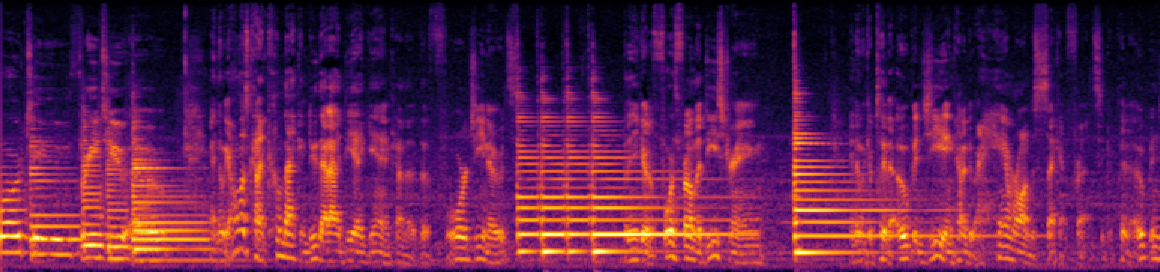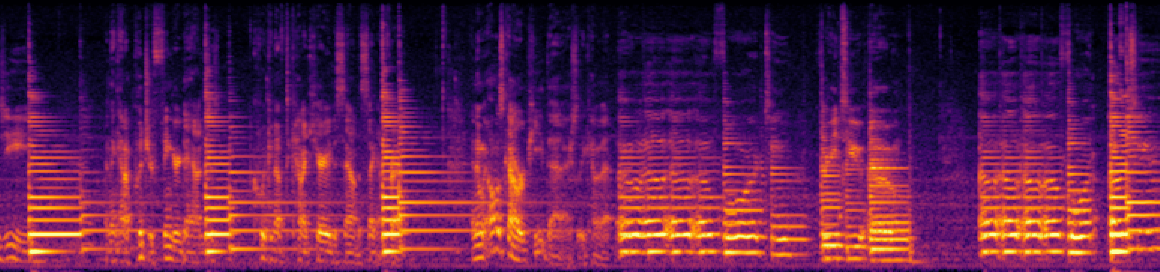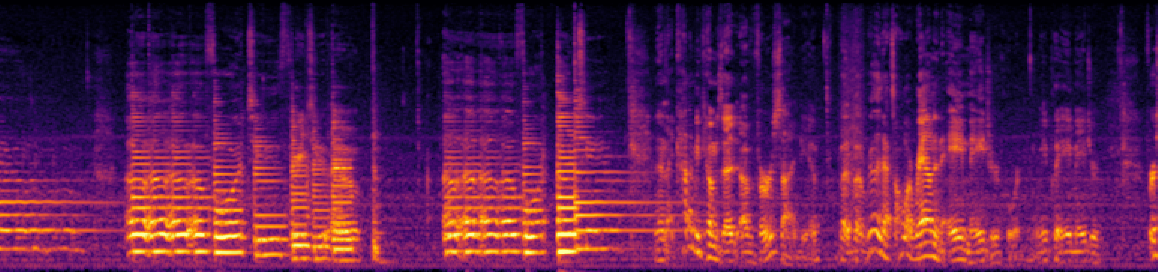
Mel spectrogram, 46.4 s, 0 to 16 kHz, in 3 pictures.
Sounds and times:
Speech: 2.8 - 6.9, 8.3 - 10.2, 11.4 - 15.9, 16.8 - 20.6, 21.7 - 23.7, 39.7 - 45.6.

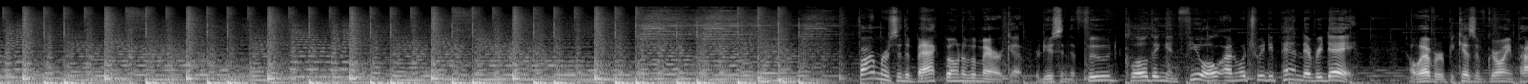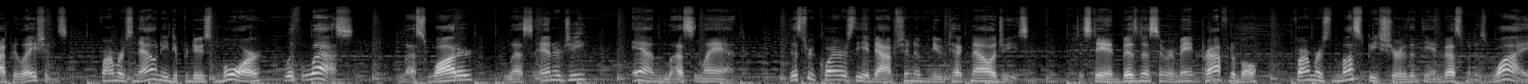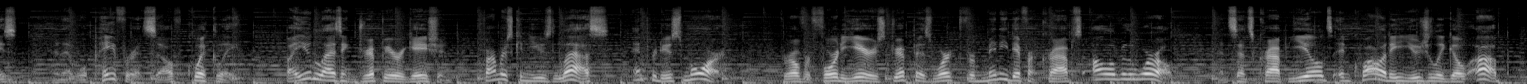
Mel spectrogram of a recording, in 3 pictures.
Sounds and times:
Music: 0.0 - 45.8
Speech: 8.6 - 22.6, 23.2 - 37.8, 38.4 - 45.6.

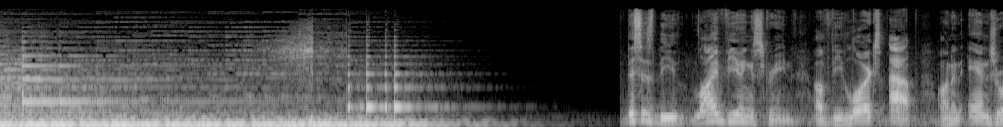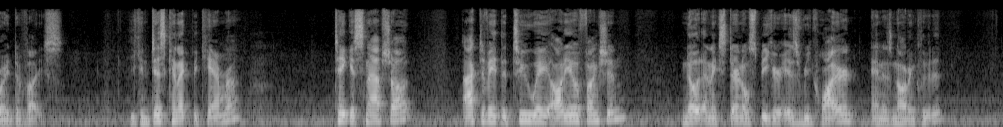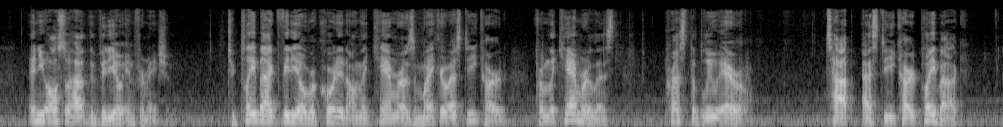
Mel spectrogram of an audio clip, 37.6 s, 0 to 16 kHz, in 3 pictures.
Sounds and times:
Speech: 7.8 - 13.4, 14.2 - 15.6, 16.7 - 17.7, 18.3 - 20.4, 21.1 - 24.4, 25.4 - 27.3, 27.9 - 32.8, 33.4 - 34.6, 35.4 - 37.2.

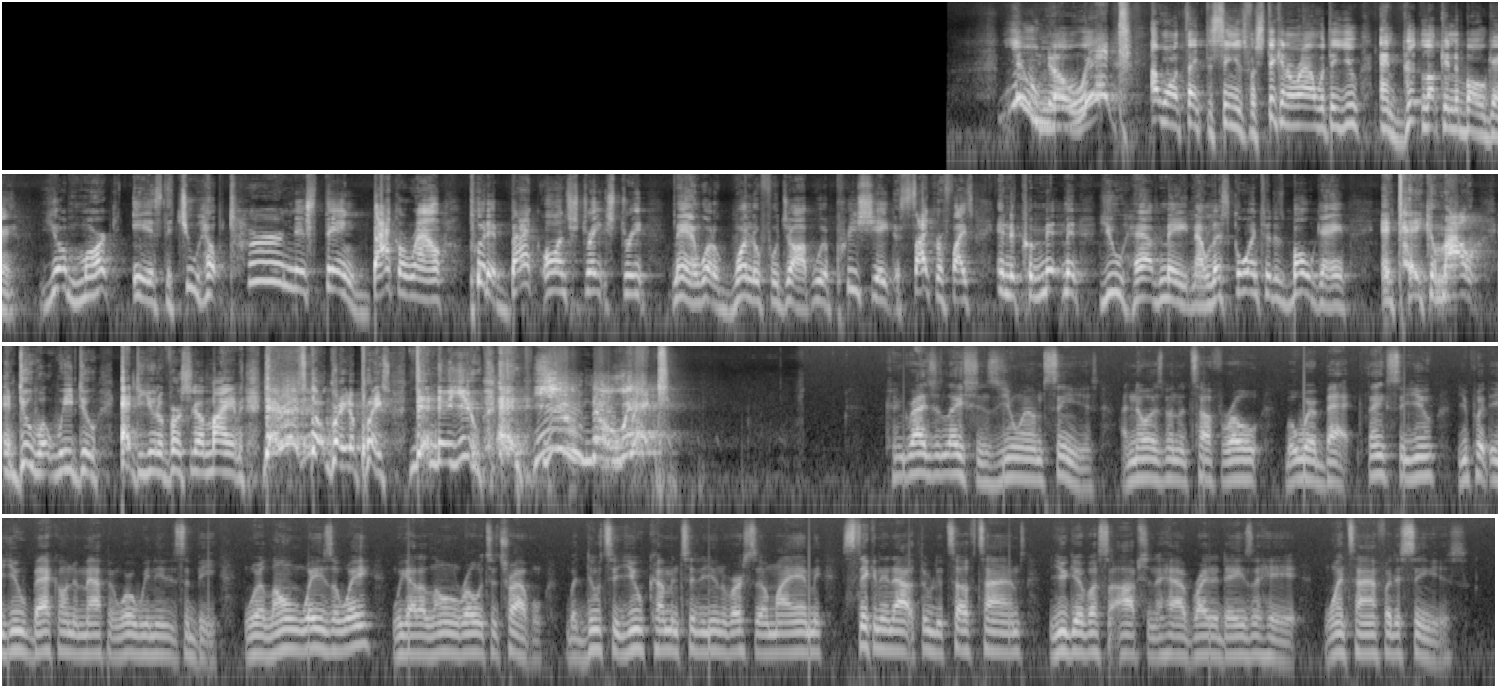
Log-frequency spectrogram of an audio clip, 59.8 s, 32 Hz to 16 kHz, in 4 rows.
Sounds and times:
Speech: 10.0 - 36.8, 38.8 - 59.6.

